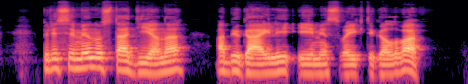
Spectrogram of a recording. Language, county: Lithuanian, Kaunas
